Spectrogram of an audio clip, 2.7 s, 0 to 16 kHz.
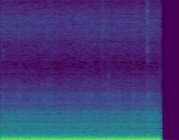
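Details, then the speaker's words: IDI diesel truck with ZF5 manual gearbox, driving on a long trip: steady low drivetrain drone with a faint repeating whir under load. Noise began partway through the trip and worsened; owner is fairly sure the ZF5 input shaft bearing failed. "So what you just heard, I'm pretty sure, is the input shaft bearing went out on the ZF5. It started making quite a bit of noise about halfway through the trip."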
